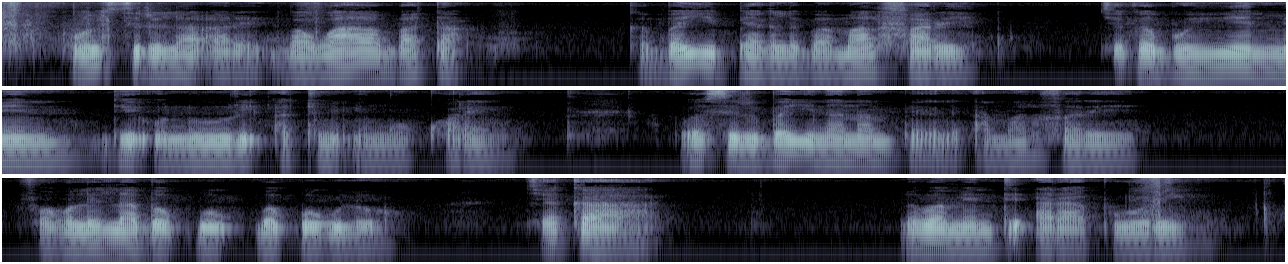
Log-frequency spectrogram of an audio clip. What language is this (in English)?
Southern Dagaare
